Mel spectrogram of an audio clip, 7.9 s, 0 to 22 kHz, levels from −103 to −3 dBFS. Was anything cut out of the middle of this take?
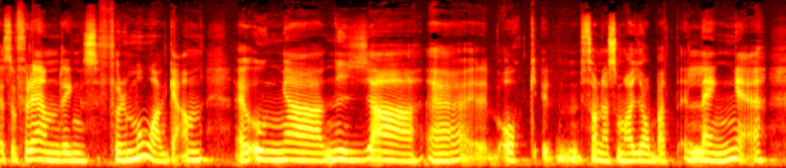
no; 0 cuts

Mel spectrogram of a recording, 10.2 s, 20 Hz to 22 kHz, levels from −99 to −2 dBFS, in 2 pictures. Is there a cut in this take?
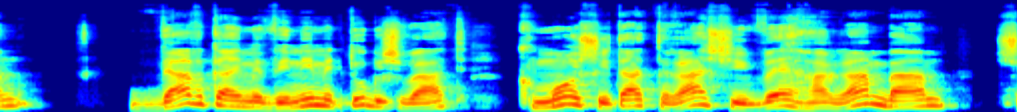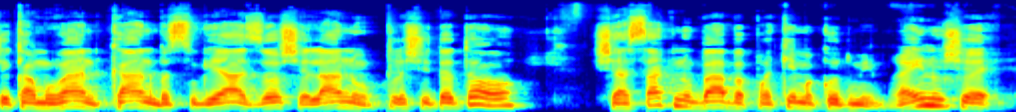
yes; 2 cuts; at 1.7 s, 7.0 s

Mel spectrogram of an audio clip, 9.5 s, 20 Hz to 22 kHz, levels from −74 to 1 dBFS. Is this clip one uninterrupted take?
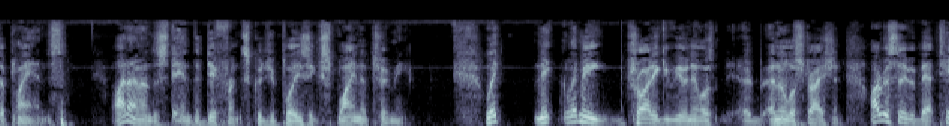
yes; 0 cuts

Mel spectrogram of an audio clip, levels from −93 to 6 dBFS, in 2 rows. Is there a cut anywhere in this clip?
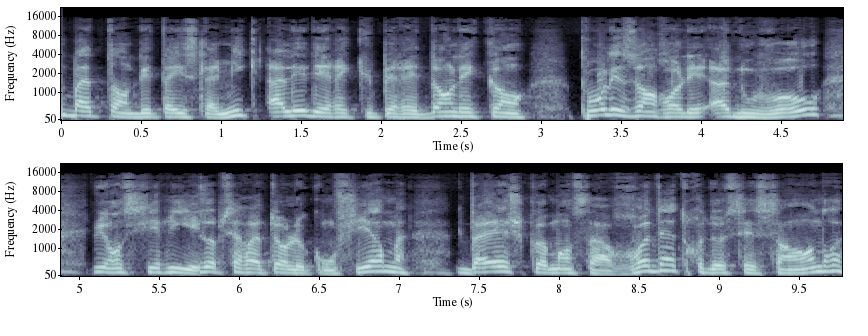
yes; 2 cuts; at 5.1 s, 5.7 s

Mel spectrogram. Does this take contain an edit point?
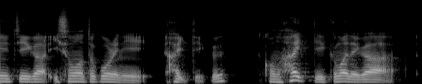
yes; 2 cuts; at 1.6 s, 2.5 s

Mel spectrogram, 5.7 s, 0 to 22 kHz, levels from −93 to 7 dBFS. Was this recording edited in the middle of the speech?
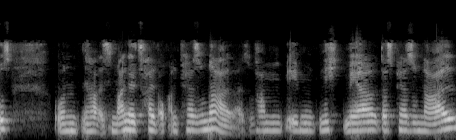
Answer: yes; 3 cuts; at 1.0 s, 2.0 s, 3.2 s

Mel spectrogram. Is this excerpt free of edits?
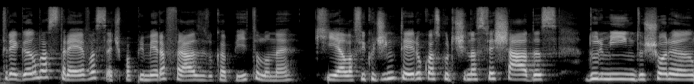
yes; 0 cuts

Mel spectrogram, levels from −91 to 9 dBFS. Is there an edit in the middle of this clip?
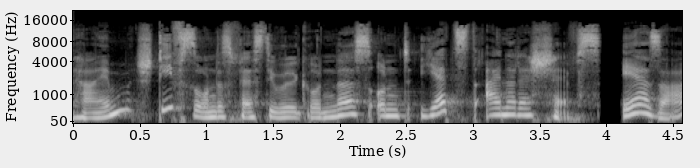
no; 0 cuts

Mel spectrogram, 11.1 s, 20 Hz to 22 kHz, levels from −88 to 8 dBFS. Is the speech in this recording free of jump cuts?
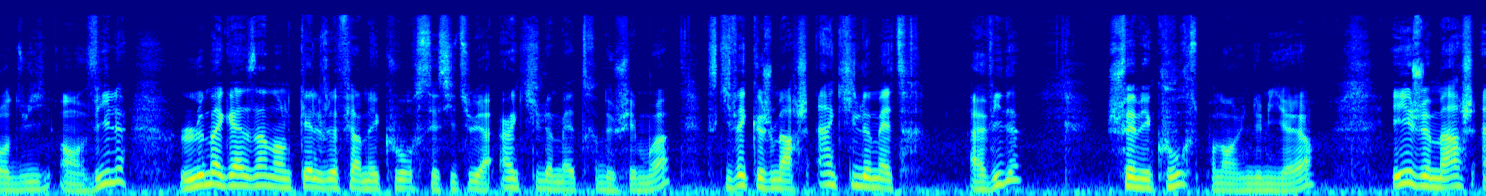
yes; 0 cuts

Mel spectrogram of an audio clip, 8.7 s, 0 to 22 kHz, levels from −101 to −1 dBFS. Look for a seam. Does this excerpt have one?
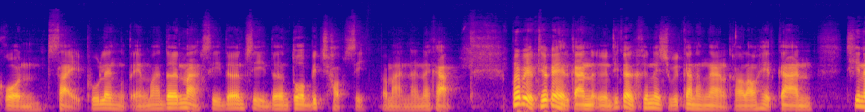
no; 0 cuts

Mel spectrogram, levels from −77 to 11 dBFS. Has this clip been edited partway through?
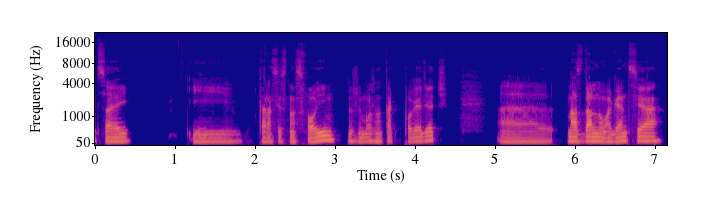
yes; 2 cuts; at 3.1 s, 5.8 s

